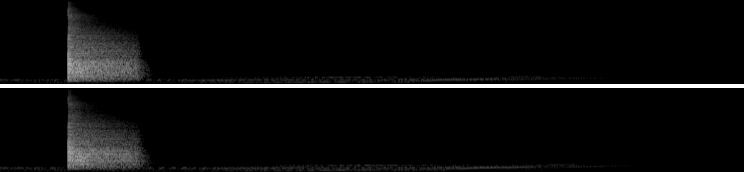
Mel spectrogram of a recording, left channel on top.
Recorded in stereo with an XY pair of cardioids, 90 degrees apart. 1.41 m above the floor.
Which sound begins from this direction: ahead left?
A clap, at 0.7 s.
